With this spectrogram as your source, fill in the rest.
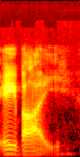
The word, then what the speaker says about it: Hei Bai: Selon Edouard, c'est A-Bye.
